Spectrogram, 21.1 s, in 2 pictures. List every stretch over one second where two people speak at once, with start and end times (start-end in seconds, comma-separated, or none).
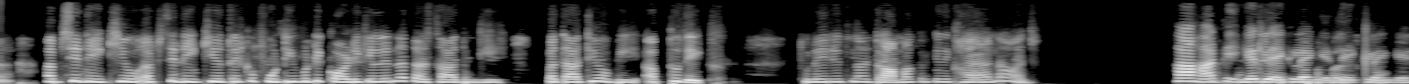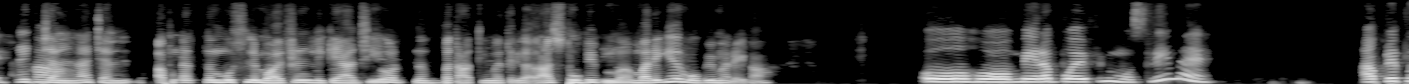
9.0-11.0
